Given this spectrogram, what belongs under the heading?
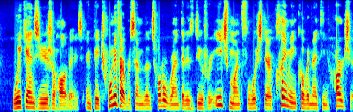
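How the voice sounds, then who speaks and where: With a dark, mellow tone and lively intonation, a man talks in a dry, close sound with no echo. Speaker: volunteer attorney. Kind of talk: legal explainer tutorial. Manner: fast.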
